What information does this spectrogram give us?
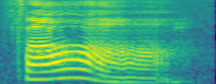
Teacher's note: For fa, you have to touch the upper teeth to the lower lip.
